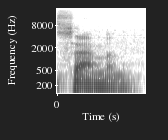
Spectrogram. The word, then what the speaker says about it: salmon: And salmon.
